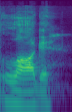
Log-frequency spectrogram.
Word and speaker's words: Lage: Turbo repo, Bazel, um Lage, Rush, uh It's actually pronounced loge. It's a Norwegian word.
